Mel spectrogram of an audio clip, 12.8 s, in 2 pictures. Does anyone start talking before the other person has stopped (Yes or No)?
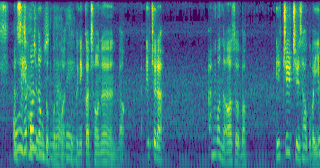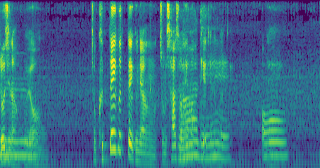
Yes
